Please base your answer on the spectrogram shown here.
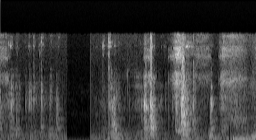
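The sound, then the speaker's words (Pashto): A door that will not open is being tried, giving a few rattling mechanical clatters and knocks from the handle and frame after a brief silence, with uneven bursts of loudness. “وی ورکه سې دروازې ولې نه خلاصېږي؟”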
